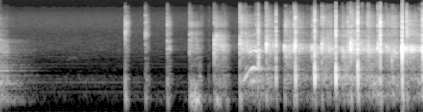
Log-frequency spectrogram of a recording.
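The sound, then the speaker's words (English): A sparse, polite golf clap: a few isolated hand claps at first, building into a light, uneven smattering of applause that stays modest and restrained. “A little bit of a golf clap.”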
